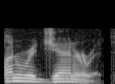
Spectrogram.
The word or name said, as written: unregenerate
